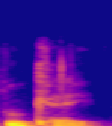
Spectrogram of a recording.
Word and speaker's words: bouquet: of with high school besides bouquet i said bucket yeah exactly pronounced bouquet it is quite woody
